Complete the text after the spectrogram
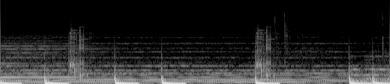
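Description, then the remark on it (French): Washing machine number 5, just loaded with laundry and started, turns its drum over a steady motor hum, with irregular heavy thumps every half second or so as the load tumbles, fairly loud, with no voices. “présence dans cette antichambre de la neurasthénie pour faire une lessive et enfourne mon linge de la machine numéro 5, comme invité par son hublot béant.”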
